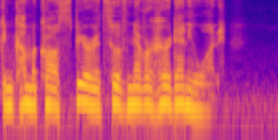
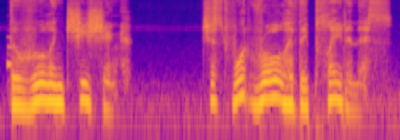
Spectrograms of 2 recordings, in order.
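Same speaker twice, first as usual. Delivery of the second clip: usual speaking voice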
